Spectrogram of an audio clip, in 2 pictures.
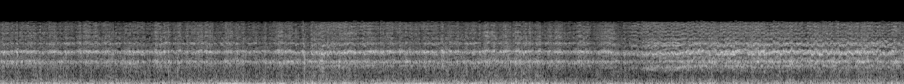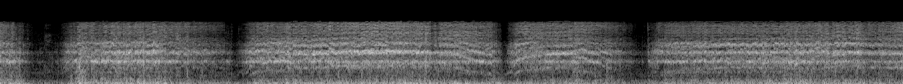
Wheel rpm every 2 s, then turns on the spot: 230, 230, 230, 210, 150, 90, 180, 90, 170.
none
